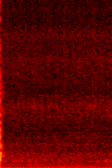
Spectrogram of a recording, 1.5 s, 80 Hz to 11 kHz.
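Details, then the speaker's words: 2003 Foden Alpha truck with Cummins diesel, started after an engine wash: low even clatter with quick steady pulses, no misses or knocks; starts with no problem, normal diesel idle. "Right, I'm going to start her up and make sure she still starts. And you can hear her in all of her glory and see her. Oh, she starts all right."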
